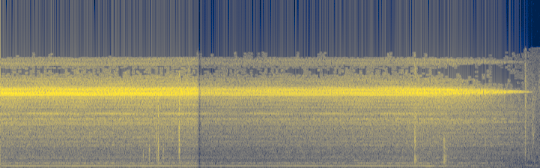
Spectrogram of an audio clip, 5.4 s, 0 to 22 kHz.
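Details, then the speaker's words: Myford ML7 lathe turning with a large 125mm chuck: shrill steady high-pitched chatter ring over the motor hum, likely from radial free-play, overhang and spindle thread movement. "so that last cut was 110th hour overall and you could hear it chattering there with that one"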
